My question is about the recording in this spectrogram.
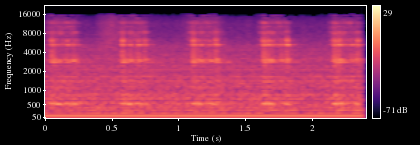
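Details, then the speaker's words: Lathe turning a flywheel at excessive rim speed with deliberate errors (drilled centre hole) to induce chatter: harsh, high ringing chatter pulsing about twice a second over a steady motor hum. "as you can clearly hear it's chattering nicely and I would like to mention just one more time I'm doing this on purpose"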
